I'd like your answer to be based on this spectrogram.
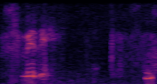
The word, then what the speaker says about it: Smitty: Smitty. – Okay, spell that for me. – S-M-I-T-T-Y.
